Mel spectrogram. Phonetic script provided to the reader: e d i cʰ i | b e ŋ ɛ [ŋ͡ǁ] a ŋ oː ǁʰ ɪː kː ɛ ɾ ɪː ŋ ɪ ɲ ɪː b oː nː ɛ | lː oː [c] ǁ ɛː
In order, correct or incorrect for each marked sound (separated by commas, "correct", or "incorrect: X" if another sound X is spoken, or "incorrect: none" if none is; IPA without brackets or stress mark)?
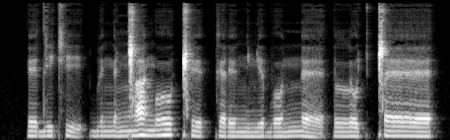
correct, correct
